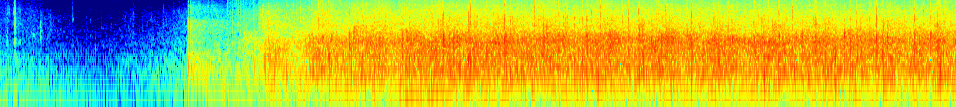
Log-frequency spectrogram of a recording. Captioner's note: audience applauding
